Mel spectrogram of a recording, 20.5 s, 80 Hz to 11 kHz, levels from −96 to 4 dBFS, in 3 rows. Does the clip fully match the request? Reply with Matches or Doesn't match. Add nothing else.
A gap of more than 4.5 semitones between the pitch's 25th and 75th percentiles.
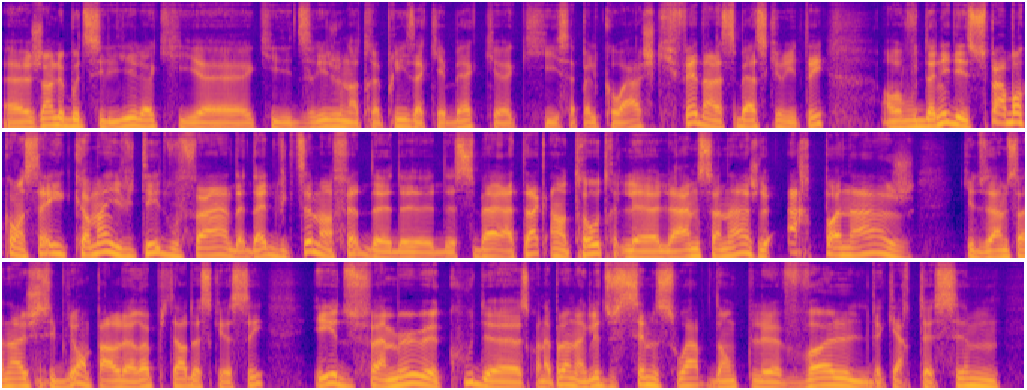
Matches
